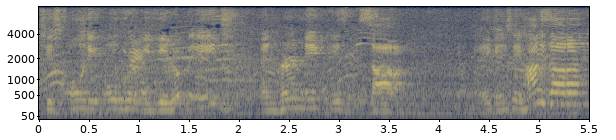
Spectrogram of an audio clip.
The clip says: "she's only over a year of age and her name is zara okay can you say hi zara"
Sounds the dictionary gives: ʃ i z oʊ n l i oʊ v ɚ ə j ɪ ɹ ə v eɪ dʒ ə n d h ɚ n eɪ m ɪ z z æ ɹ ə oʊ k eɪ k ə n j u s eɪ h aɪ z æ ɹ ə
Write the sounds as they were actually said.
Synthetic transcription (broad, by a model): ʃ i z oʊ n l i oʊ v ɚ ə j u ɹ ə p eɪ dʒ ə n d h ɚ n eɪ m ɪ z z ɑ ɹ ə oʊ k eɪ k ə n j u s eɪ h aɪ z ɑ ɹ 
